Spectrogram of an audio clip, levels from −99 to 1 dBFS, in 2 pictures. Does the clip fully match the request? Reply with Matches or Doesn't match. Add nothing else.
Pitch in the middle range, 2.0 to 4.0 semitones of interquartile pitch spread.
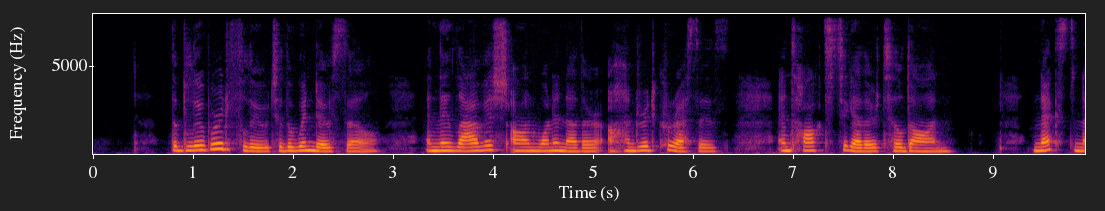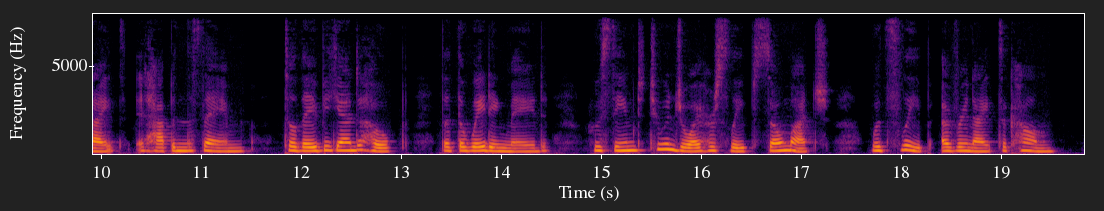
Doesn't match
